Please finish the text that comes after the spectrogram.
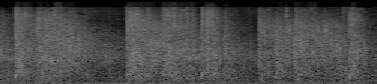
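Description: Dense bursts of rifle and machine-gun fire in the World War II strategy game Company of Heroes, a continuous loud fusillade with sharp breaks between volleys.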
